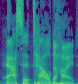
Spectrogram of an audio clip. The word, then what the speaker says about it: acetaldehyde: Because it's not acetaldehyde. I'm trying to pronounce it right. It's acetaldehyde.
